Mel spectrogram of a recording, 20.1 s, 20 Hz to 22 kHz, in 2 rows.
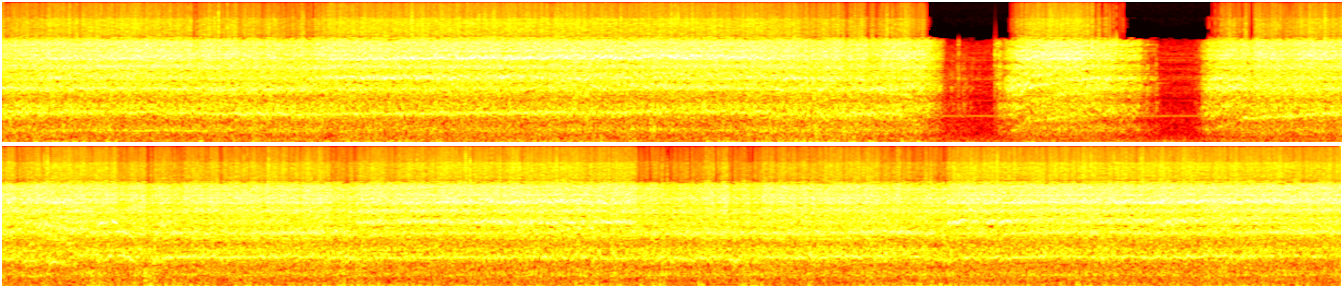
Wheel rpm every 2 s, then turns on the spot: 230, 210, 220, 130, 100, 210, 210, 210, 220, 220.
none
